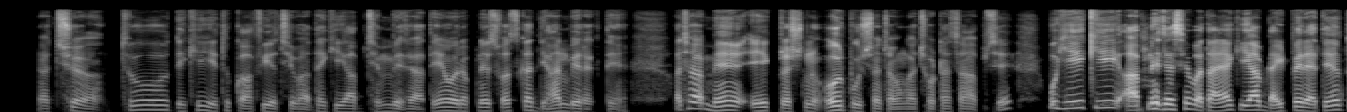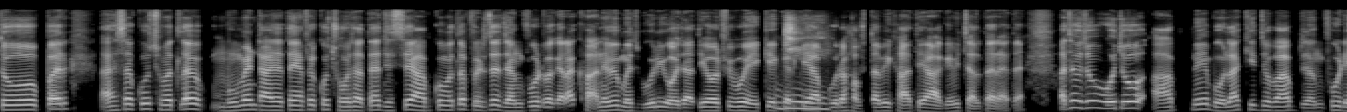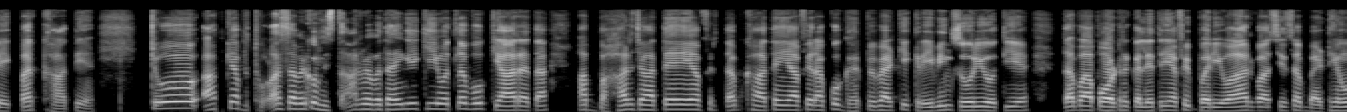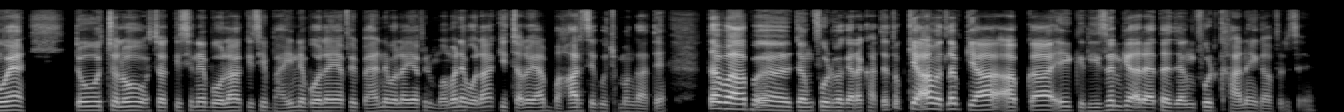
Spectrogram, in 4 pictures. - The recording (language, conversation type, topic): Hindi, advice, मैं स्वस्थ भोजन की आदत लगातार क्यों नहीं बना पा रहा/रही हूँ?
- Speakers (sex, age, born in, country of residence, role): female, 20-24, India, India, user; male, 20-24, India, India, advisor
- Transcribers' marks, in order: laughing while speaking: "आपने जैसे"; in English: "डाइट"; in English: "मूवमेंट"; in English: "जंक फूड"; tapping; in English: "जंक फूड"; in English: "क्रेविंग्स"; in English: "जंक फूड"; in English: "रीजन"; in English: "जंक फूड"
